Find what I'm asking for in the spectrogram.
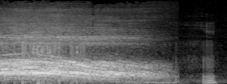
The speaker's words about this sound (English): Please hold your applause. Welcome to the program. I ask you to please hold your applause.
